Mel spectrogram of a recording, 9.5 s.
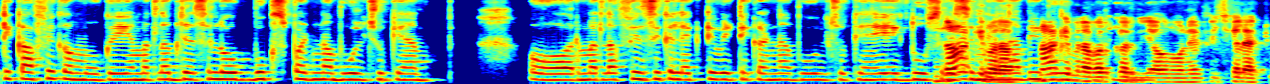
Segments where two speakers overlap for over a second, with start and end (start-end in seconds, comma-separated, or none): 7.1-8.7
